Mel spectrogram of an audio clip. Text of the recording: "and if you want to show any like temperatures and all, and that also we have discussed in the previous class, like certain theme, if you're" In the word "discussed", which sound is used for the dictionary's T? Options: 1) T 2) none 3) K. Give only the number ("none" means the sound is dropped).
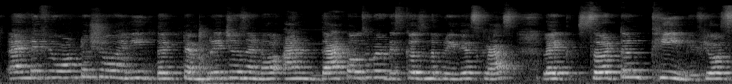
2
